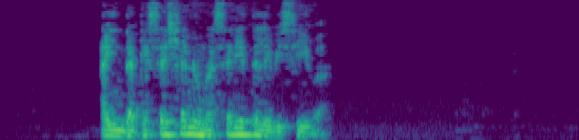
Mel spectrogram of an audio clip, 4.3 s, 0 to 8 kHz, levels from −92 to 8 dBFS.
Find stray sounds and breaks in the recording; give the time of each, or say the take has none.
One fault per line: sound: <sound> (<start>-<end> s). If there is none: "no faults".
no faults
